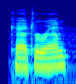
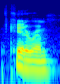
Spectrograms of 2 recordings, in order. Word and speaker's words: Caterham: sketchy not bad though not bad at all cataram maybe i'm terrible pronouncing things you guys are gonna learn this locus is kate rm caterham built using four parts oh interesting i didn't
